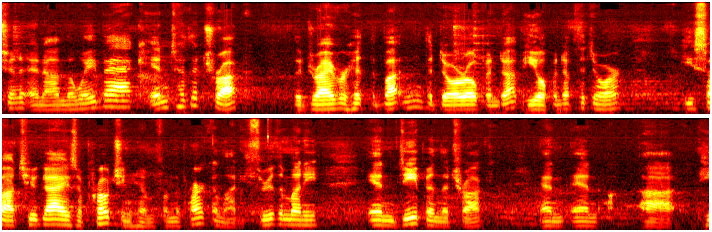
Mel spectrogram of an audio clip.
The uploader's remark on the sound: live at IACOA in Dallas, TX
